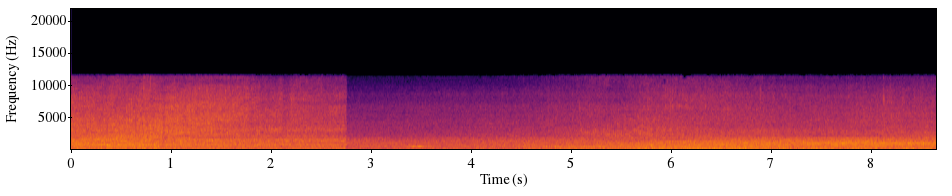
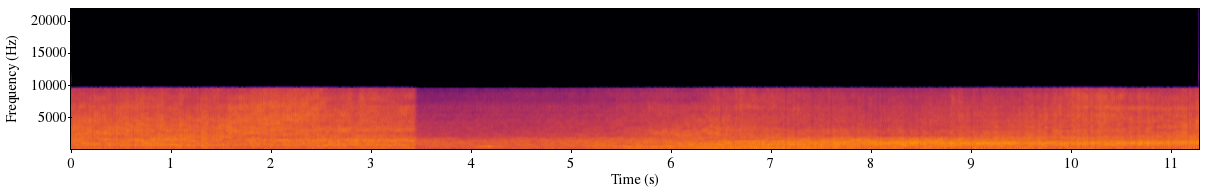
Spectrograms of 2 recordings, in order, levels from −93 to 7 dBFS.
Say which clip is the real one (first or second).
first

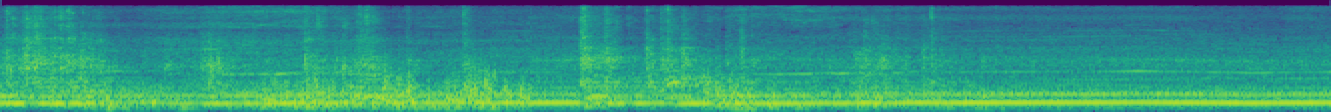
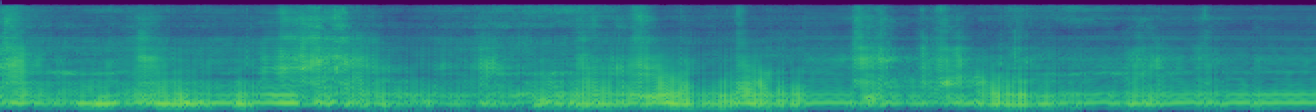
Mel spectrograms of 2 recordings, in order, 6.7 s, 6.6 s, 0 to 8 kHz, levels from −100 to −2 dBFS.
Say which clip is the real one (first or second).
first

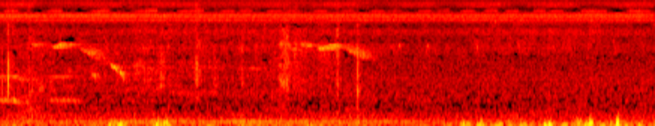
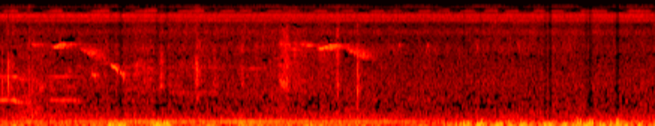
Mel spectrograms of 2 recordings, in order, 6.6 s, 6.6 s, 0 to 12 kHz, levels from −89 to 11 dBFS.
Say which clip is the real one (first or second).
second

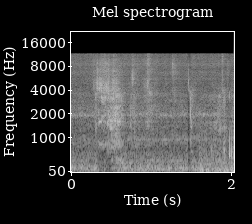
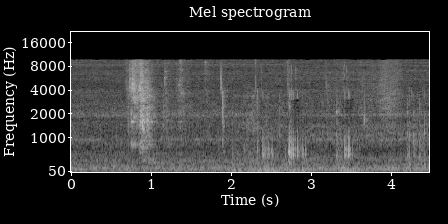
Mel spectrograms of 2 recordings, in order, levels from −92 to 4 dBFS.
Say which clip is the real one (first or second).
second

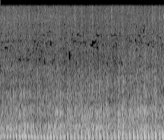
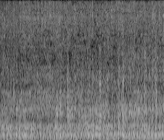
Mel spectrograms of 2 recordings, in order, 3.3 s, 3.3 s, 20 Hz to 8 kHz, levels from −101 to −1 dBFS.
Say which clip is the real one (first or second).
first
